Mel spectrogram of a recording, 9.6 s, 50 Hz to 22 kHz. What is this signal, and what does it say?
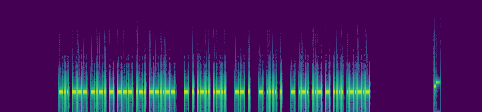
Morse code, heard as a keyed tone, about 44 wpm, 700 Hz. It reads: DOCTOR, TELL ME THE TRUTH.
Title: Sentences from Top 1500 Words 45wpm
